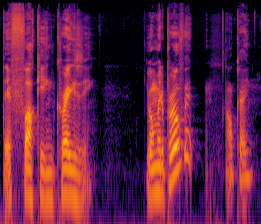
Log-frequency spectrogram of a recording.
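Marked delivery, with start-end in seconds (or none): none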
